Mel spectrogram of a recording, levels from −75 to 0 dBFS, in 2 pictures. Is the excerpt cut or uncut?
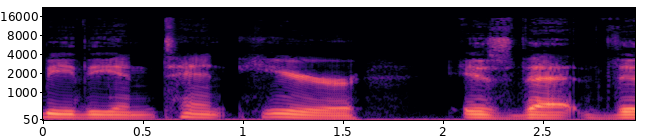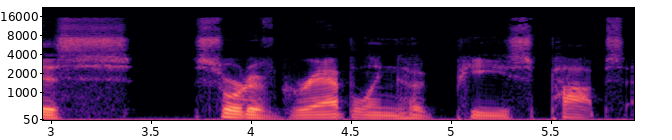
uncut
